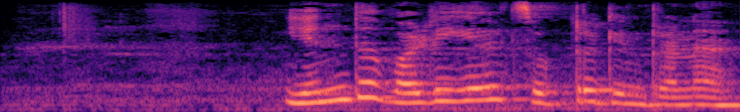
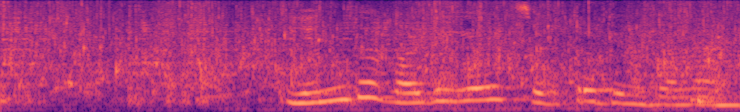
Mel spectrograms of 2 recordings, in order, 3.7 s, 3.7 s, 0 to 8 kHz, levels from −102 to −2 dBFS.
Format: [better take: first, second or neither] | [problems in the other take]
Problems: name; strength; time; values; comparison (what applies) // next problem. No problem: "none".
first | background sound (Toilet flush / Gurgling + Bathtub (filling or washing)); 5 dB below the speech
